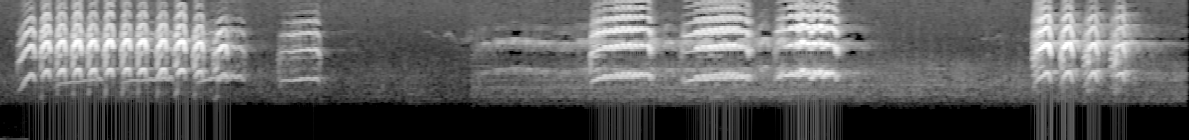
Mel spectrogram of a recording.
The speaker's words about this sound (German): Kennen Sie den Ruf des Falken?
